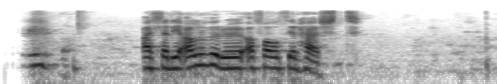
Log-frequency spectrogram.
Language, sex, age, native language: Icelandic, other, 14, Icelandic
